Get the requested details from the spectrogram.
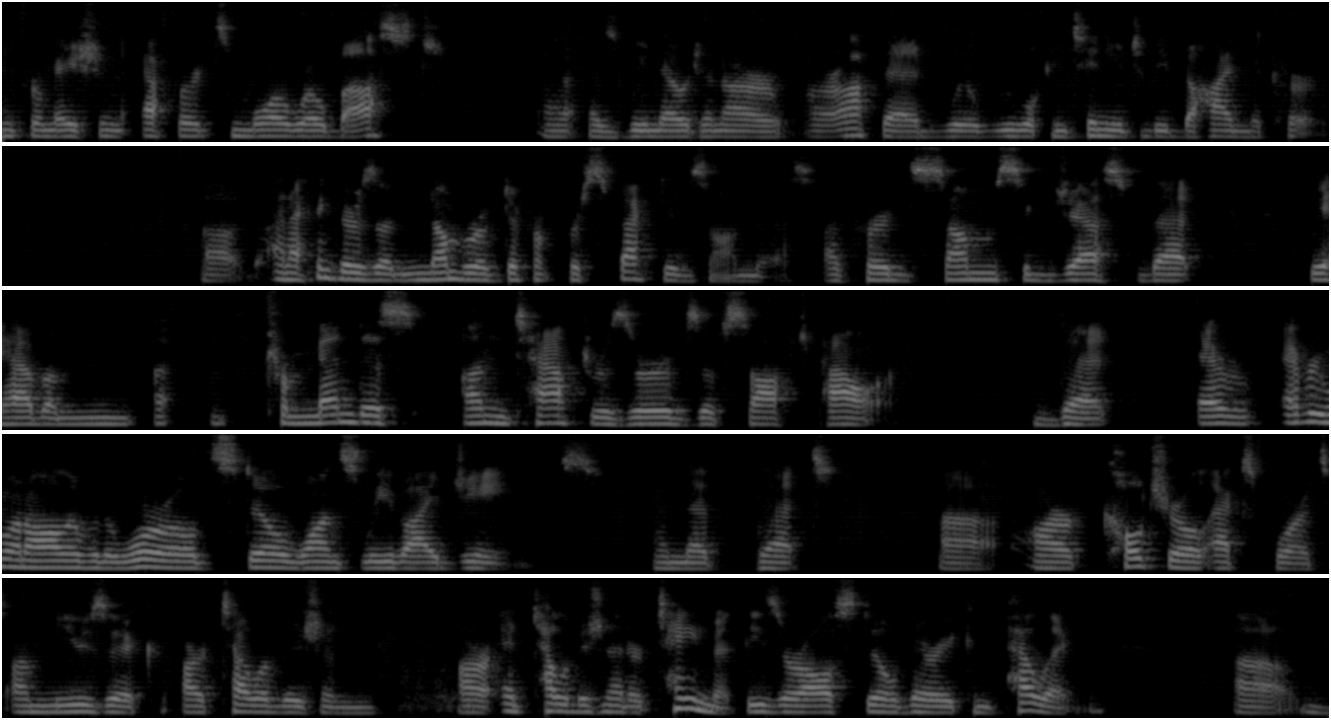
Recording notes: This lecture was given at The Institute of World Politics on November 10th 2016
